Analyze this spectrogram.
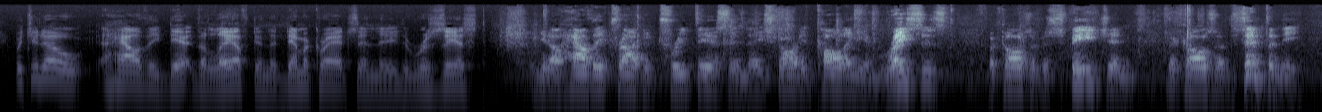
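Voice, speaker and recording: Amid noticeable background noise, a man talks at a fairly slow pace and fairly high pitch, with ordinary pitch variation and big swings in loudness. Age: 70s. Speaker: radio talk show co-host. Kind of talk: political talk radio. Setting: radio studio. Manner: halting.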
